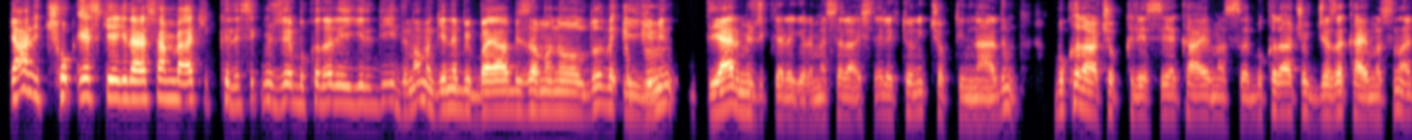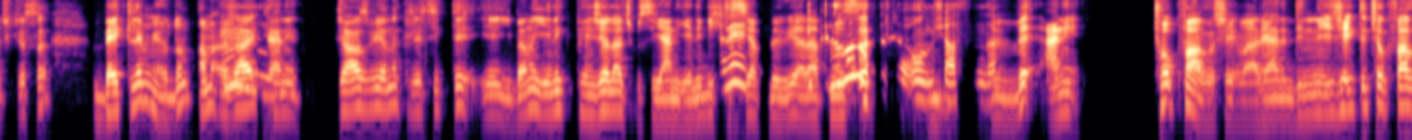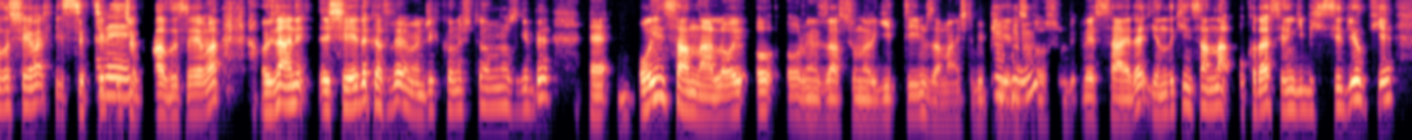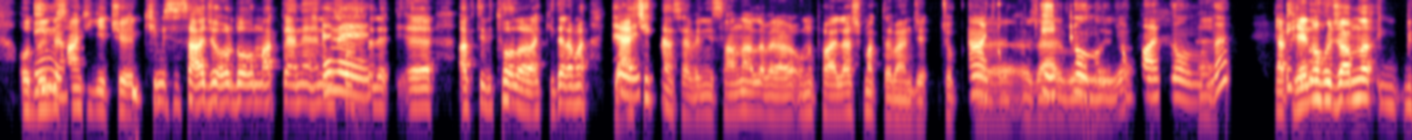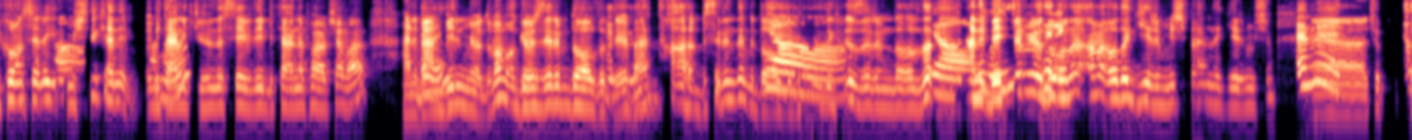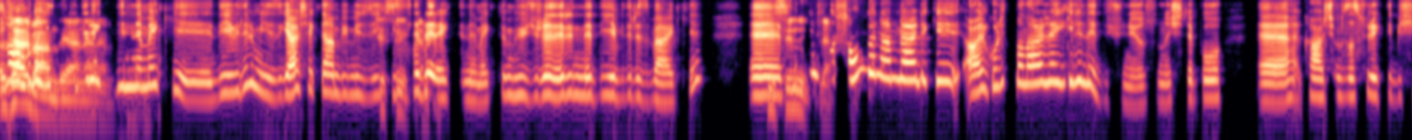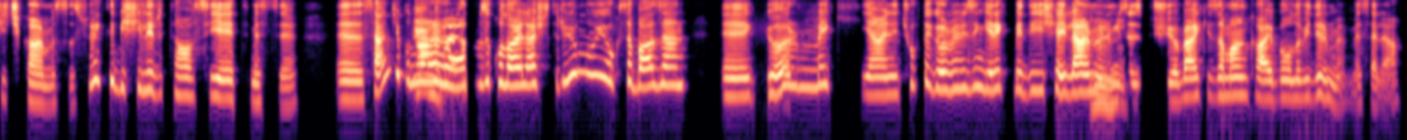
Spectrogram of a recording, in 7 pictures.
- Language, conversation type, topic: Turkish, podcast, Yeni müzikleri genelde nasıl keşfedersin?
- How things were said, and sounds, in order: tapping; other background noise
